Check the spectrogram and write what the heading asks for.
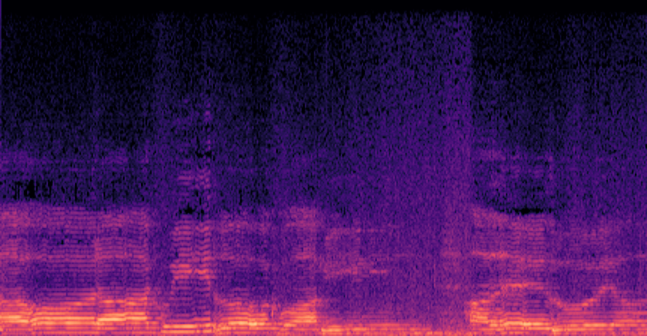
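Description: Sung liturgical chant: long held notes that step up and down in pitch, with a short break about two seconds in and a quieter stretch before a louder phrase near the end.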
